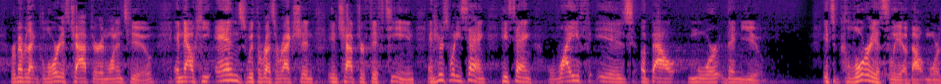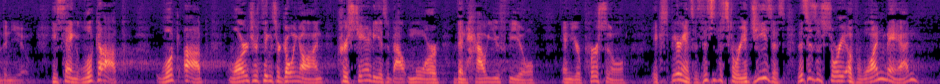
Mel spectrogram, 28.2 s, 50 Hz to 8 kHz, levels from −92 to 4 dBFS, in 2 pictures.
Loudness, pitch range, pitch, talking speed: -25 LUFS, 115-160 Hz, 130 Hz, 155 wpm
